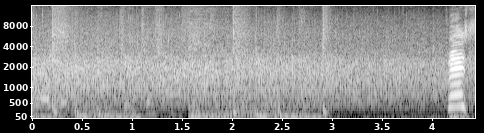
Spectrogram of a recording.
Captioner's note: applause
